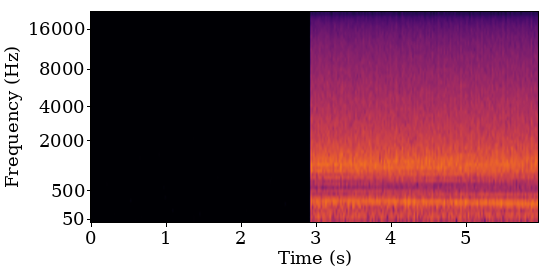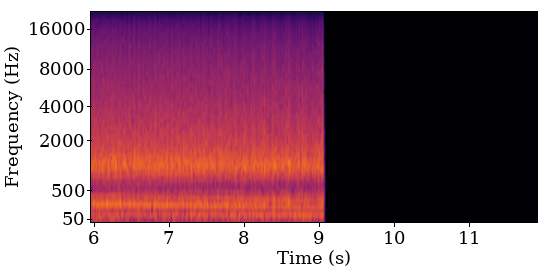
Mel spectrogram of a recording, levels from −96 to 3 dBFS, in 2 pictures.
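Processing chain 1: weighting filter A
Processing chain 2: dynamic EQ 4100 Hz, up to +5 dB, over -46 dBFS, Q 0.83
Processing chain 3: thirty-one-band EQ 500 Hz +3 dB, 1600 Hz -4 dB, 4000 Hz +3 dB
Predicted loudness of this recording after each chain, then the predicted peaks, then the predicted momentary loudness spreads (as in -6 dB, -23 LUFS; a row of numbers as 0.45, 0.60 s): -28.5, -27.0, -29.0 LUFS; -11.0, -8.0, -10.0 dBFS; 2, 2, 2 LU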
